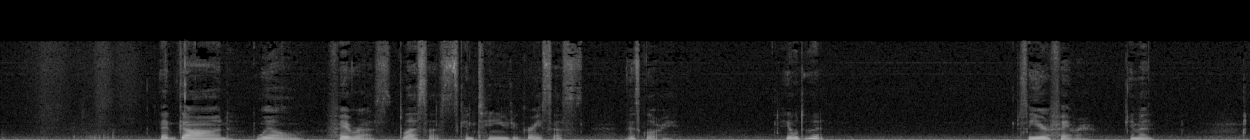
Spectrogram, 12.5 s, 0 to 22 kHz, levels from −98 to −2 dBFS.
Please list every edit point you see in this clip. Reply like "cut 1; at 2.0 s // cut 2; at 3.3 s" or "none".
cut 1; at 6.3 s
